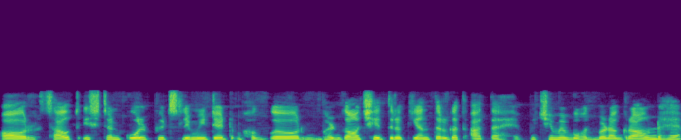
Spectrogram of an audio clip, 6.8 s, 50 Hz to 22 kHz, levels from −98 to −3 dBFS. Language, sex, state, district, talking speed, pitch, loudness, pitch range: Hindi, female, Chhattisgarh, Sarguja, 150 wpm, 220 Hz, -16 LUFS, 210-240 Hz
